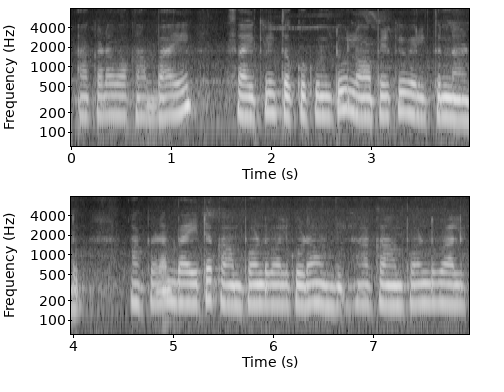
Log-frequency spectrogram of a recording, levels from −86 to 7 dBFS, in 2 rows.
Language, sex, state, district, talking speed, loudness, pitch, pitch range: Telugu, female, Andhra Pradesh, Srikakulam, 135 wpm, -16 LUFS, 175 Hz, 170-180 Hz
